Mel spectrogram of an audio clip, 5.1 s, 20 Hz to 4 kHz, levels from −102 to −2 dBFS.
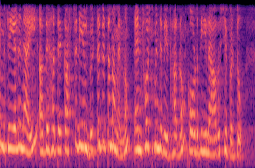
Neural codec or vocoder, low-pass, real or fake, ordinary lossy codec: vocoder, 24 kHz, 100 mel bands, Vocos; 3.6 kHz; fake; none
